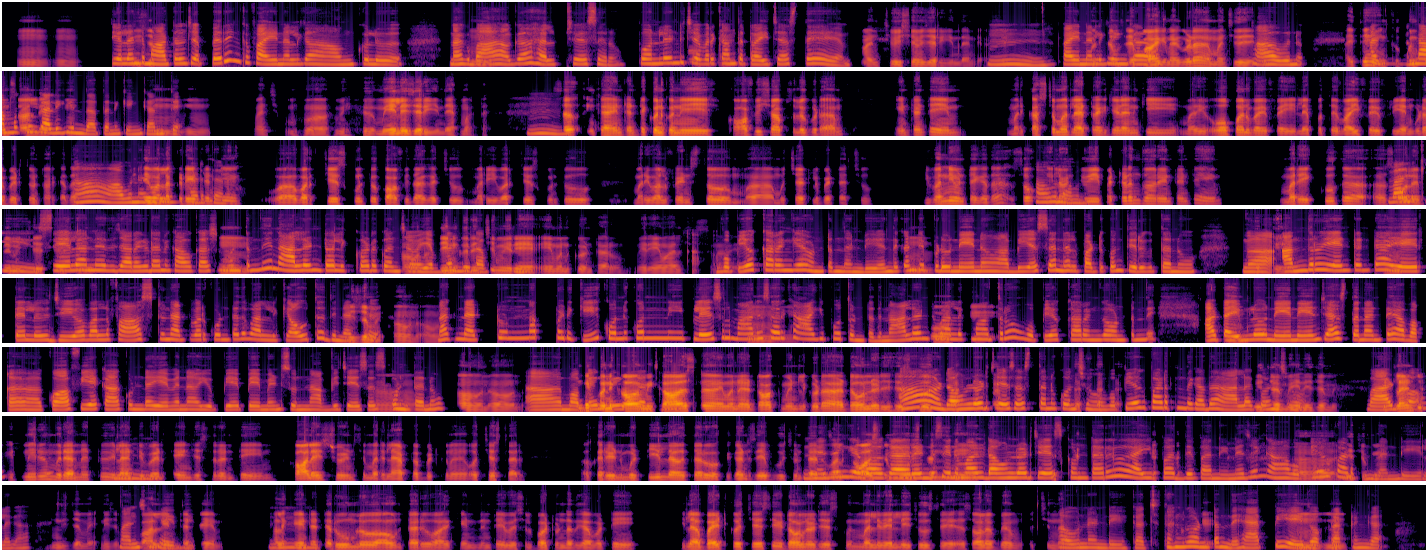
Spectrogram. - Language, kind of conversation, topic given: Telugu, podcast, ఇంటర్నెట్ కనెక్షన్ లేకపోతే మీ రోజు ఎలా మారిపోతుంది?
- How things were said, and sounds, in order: in English: "ఫైనల్‌గా"; in English: "హెల్ప్"; in English: "ట్రై"; other background noise; in English: "ఫైనల్‌గా"; chuckle; in English: "సో"; in English: "కాఫీ షాప్స్‌లో"; in English: "అట్రాక్ట్"; in English: "ఓపెన్ వైఫై"; in English: "వైఫై ఫ్రీ"; in English: "వ వర్క్"; in English: "కాఫీ"; in English: "వర్క్"; in English: "ఫ్రెండ్స్‌తో"; in English: "సో"; tapping; in English: "సేల్"; in English: "ఫాస్ట్ నెట్వర్క్"; in English: "నెట్"; in English: "యూపీఐ పేమెంట్స్"; in English: "డౌన్‌లోడ్"; in English: "డౌన్‌లోడ్"; giggle; chuckle; in English: "కాలేజ్ స్టూడెంట్స్"; in English: "ల్యాప్‌టాప్"; in English: "డౌన్‌లోడ్"; in English: "మూవీస్"; giggle; in English: "రూమ్‌లో"; in English: "డౌన్‌లోడ్"; chuckle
